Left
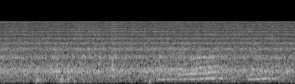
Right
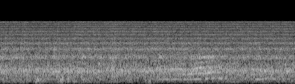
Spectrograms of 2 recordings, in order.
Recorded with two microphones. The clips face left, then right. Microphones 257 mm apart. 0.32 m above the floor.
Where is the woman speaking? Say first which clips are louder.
Left 3 dB; 60° left (ahead or behind), 4 m; by 2.9 s 70° left (ahead or behind), 4 m.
